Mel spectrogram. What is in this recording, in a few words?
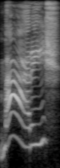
YES SIR, Speech Hungarian; Worms Armageddon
